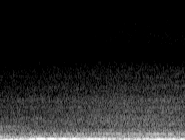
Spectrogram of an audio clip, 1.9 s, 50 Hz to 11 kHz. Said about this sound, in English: Joelle's car swung into my driveway at 5:30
